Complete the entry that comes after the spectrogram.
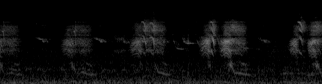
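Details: Satin bowerbird at a bower on a rural property, where a male maintains the bower and courts, giving harsh, buzzy, hissing bursts about every half second, mixed with thin descending whistles.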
